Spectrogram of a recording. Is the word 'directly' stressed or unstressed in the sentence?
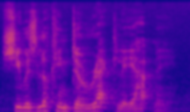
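unstressed. The word 'directly' is said without stress. "If I'm not stressing the word directly so much"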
